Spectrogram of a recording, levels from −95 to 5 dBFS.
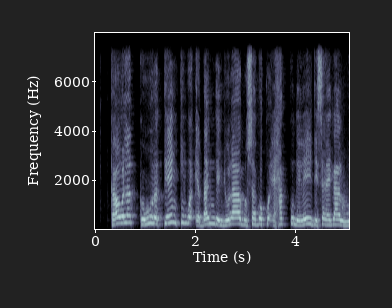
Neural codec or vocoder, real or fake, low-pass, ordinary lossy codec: codec, 44.1 kHz, 3.4 kbps, Pupu-Codec; fake; 7.2 kHz; none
